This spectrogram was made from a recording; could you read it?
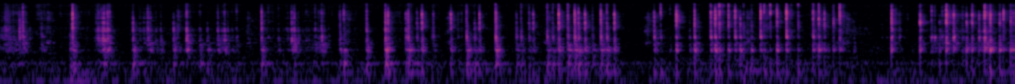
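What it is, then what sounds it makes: Plastic-covered accordion casing. Fingertips and nails tap and scratch the shiny plastic-covered casing and metal grille of a small blue pearloid-covered accordion, a hollow body held in a lap. A quiet, steady stream of quick, dry, clicking taps, some in rapid bursts, mixes with light scratching. Each tap dies away almost instantly.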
